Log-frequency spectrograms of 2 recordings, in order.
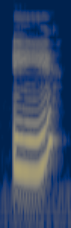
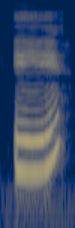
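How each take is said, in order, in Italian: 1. La vocale è una E chiusa. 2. La vocale è una E chiusa.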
